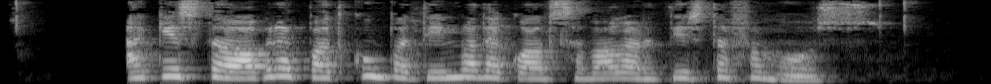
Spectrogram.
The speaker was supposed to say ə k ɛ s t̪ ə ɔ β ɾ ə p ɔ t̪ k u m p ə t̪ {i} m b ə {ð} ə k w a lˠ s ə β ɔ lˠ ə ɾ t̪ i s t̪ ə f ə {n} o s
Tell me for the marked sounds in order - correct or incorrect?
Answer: correct, correct, incorrect: m

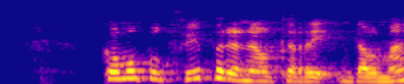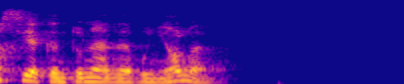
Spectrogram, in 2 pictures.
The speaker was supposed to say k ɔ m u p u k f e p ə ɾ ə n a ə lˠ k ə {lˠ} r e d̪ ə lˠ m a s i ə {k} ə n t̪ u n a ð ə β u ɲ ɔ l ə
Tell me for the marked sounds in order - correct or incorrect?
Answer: incorrect: none, correct

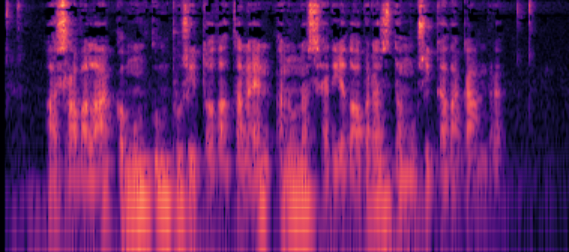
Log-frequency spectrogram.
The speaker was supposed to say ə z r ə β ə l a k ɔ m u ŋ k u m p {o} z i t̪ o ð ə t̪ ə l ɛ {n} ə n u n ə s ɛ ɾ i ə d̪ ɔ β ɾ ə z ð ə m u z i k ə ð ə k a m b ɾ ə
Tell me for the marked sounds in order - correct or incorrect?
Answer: incorrect: u, correct

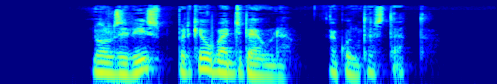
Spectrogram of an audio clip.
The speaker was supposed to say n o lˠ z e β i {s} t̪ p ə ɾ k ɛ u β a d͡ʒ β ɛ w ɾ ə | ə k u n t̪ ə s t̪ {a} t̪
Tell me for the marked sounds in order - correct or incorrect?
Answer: correct, correct

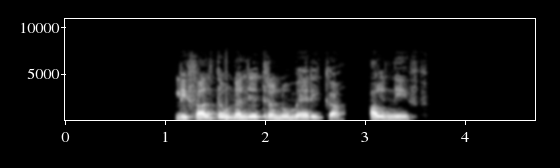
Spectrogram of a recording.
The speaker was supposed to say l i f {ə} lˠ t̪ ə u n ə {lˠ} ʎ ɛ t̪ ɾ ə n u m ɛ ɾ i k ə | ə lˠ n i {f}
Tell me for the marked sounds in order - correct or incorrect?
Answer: incorrect: a, incorrect: none, correct

